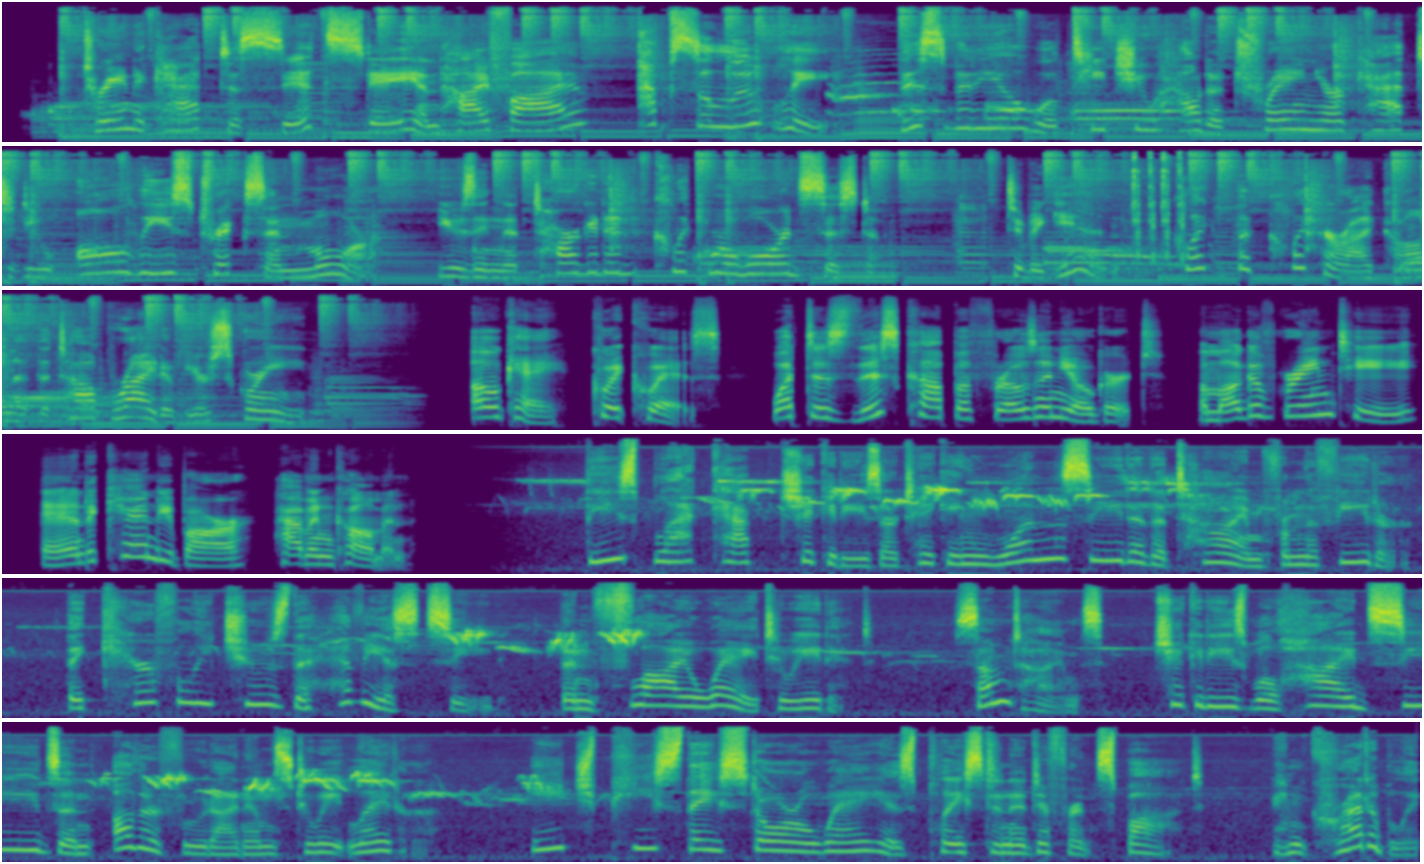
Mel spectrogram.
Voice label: Kids eLearning

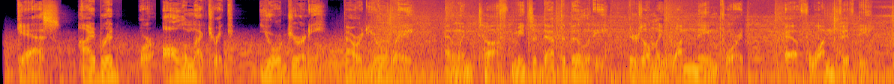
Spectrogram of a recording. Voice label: Commercial

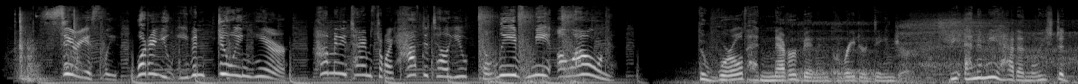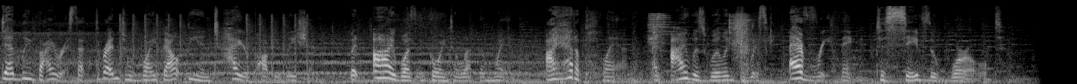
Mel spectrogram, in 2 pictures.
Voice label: Character, Voice Over

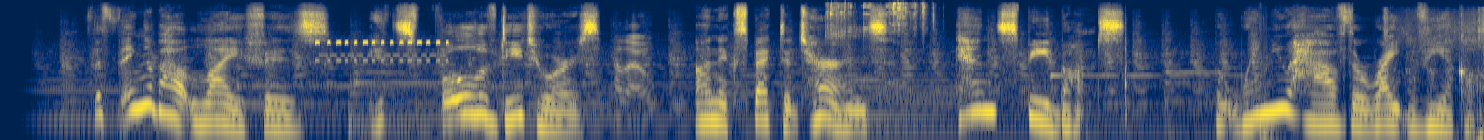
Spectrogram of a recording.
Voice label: Commercial VO; Kia

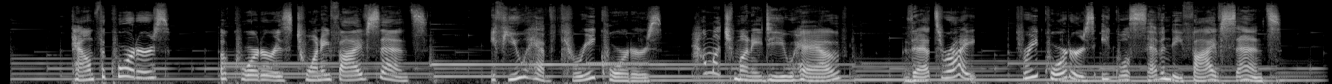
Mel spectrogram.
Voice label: Children's E-Learning; E-Learning Demo

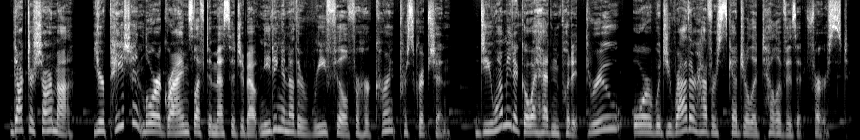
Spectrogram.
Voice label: Medical Narration Doctor Conversation

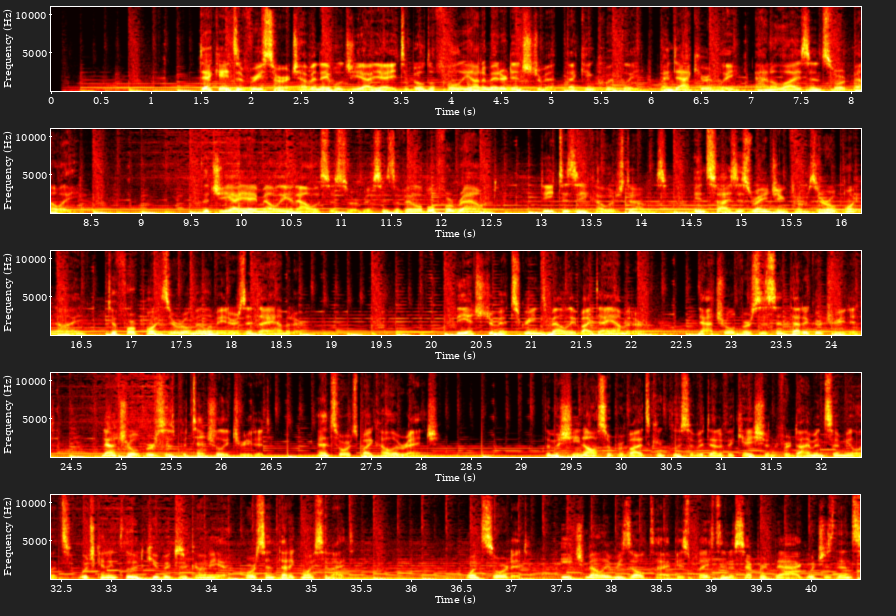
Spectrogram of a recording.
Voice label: Explainer Video Narration

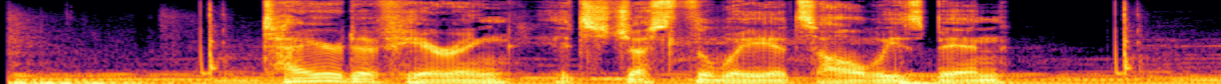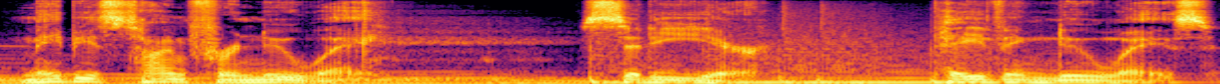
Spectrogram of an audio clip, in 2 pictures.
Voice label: Commercial; CITY YEAR

